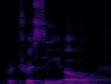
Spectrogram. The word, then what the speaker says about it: Patricio: And we received a letter from Patricio, I want to make sure I say it right, Patricio, and the letter is 4 pages long, so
